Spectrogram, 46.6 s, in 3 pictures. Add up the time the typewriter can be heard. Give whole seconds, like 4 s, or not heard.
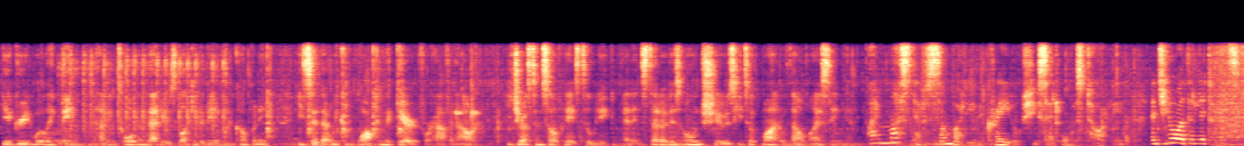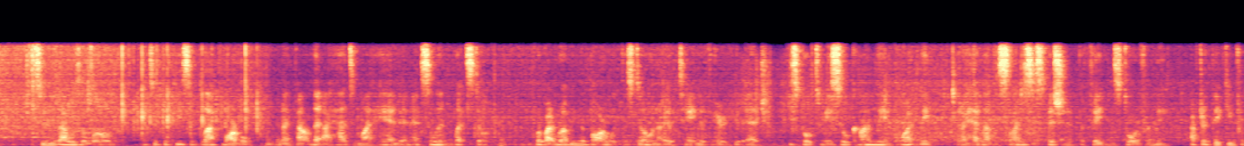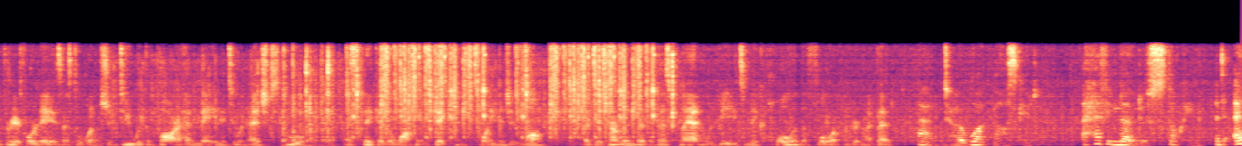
11 s.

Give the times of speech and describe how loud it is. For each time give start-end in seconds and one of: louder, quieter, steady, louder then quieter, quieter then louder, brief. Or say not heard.
0.0-46.5 steady.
